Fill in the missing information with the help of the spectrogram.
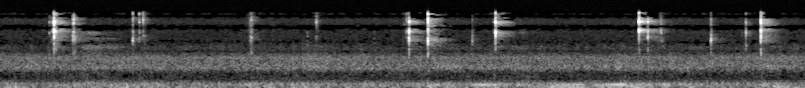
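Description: A thin metal needle scratches and carves diagonal grooves across a solid blue, palm-sized rectangular bar of soap held in one hand, chipping off small flakes. Short, bright, crisp scratching clicks come in scattered bursts over a low, steady background rumble.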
